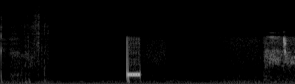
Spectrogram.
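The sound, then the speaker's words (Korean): A single short, loud keypad tone from a telephone being dialed by a radio show host calling a listener, a brief electronic beep standing out against low, hissy background noise, with no talking. “자, 3380님, 전화 한번 걸어보겠습니다.”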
